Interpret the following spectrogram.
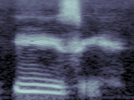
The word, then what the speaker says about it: easy: And last we have easy, easy. The stress is on the first syllable, E, easy.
